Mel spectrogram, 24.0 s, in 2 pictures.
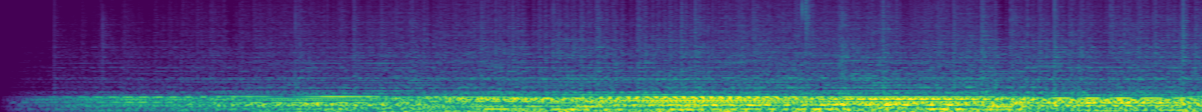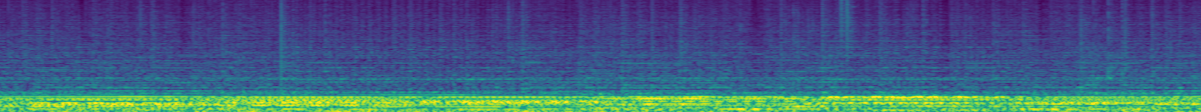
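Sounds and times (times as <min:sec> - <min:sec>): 
tesla coil buzz: 0:00.3 - 0:24.0.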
